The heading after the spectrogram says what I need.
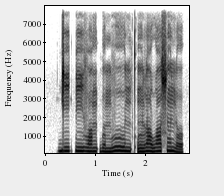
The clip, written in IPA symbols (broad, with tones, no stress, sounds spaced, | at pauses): ɡ iː˨ k͡p iː˨ β ɔ˨ ŋ ɓ ʊ˨ m β uː˦˨ n kʼ ũ˨ l ɔ˦˨ w ɔ˦ s ũ˦ n o˨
